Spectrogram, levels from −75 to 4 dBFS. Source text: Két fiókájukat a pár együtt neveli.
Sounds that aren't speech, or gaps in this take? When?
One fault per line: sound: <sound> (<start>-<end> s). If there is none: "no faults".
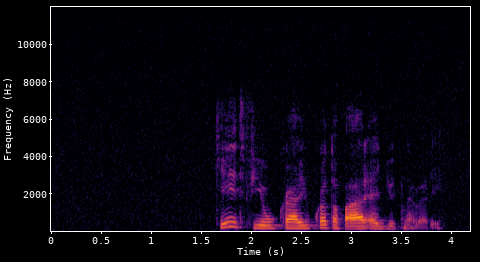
no faults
